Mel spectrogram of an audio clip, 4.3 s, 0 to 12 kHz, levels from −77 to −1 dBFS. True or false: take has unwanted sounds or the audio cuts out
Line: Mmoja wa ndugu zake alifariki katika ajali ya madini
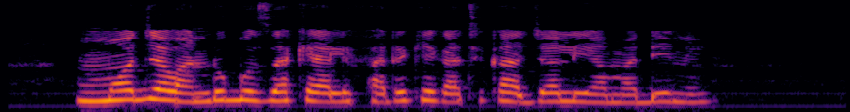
false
